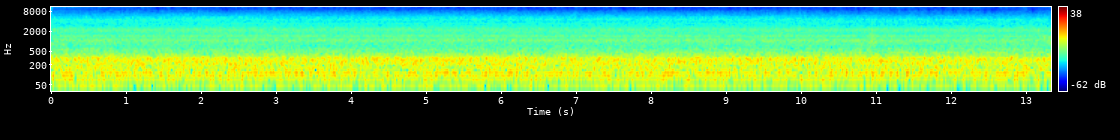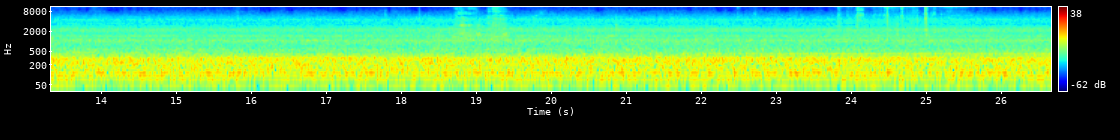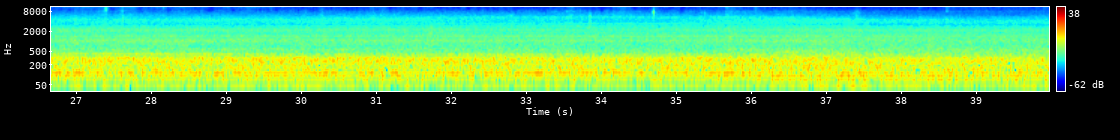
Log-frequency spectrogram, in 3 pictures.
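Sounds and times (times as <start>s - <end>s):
faint constant hum: 0.0s - 39.9s
jet engine drone in cabin: 0.0s - 39.9s.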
